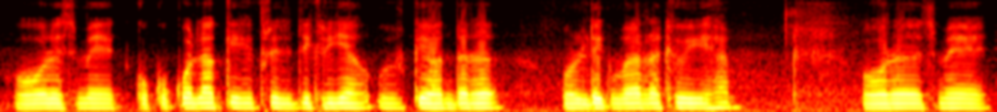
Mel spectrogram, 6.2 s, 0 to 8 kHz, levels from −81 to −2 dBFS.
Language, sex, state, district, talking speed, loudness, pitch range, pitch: Hindi, male, Punjab, Pathankot, 180 wpm, -14 LUFS, 120-130 Hz, 125 Hz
